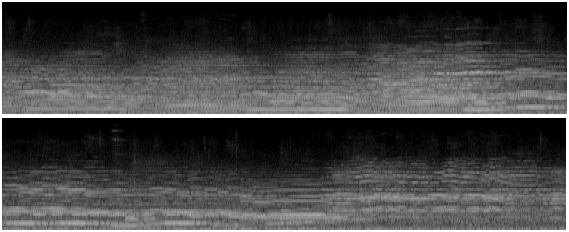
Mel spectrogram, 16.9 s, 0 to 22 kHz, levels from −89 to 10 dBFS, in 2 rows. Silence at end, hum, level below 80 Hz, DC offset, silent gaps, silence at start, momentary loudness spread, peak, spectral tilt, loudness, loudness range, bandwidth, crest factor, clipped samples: 0 s; none; -48 dBFS; under 0.1%; none; 0 s; 7 LU; -18 dBFS; -7 dB/octave; -32 LUFS; 4 LU; 15.5 kHz; 14 dB; under 0.1%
